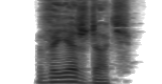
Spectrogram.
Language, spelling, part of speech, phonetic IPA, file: Polish, wyjeżdżać, verb, [vɨˈjɛʒd͡ʒat͡ɕ], Pl-wyjeżdżać.ogg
